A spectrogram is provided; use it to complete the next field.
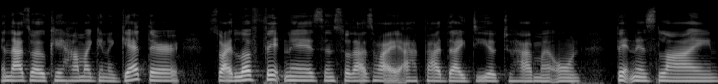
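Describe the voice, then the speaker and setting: Recorded very cleanly over a silent background, a woman with an American accent and a normal speaking voice talks at a moderate pace, fairly low in pitch with fairly even intonation. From Arizona. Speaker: fitness competitor. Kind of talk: casual interview chat.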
